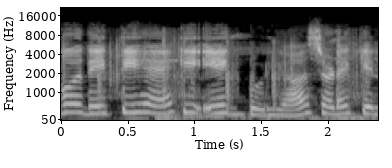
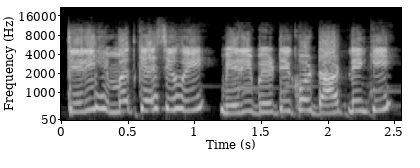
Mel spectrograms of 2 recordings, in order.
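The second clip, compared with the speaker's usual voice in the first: fast, louder, higher telling-off; angry scolding; 5 semitones higher, 5 dB louder, faster than usual. Acted. Stepmother scolding Nisha for her daughter, angry. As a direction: tear into her.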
